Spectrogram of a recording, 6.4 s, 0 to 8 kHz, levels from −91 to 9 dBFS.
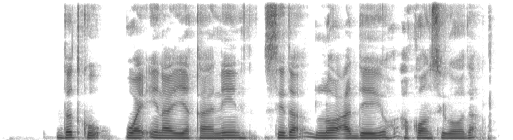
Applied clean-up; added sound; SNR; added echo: neural mask model Resemble Enhance denoiser.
